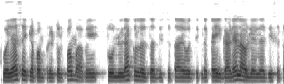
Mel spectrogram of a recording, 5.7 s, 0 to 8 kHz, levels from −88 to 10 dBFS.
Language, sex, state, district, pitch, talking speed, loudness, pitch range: Marathi, male, Maharashtra, Dhule, 130 Hz, 170 wpm, -16 LUFS, 125-135 Hz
